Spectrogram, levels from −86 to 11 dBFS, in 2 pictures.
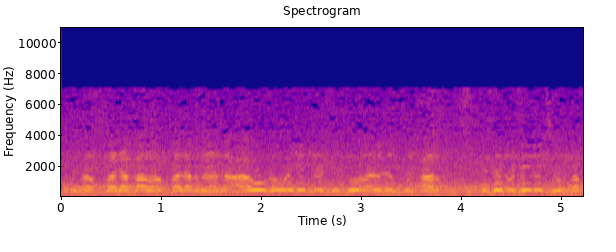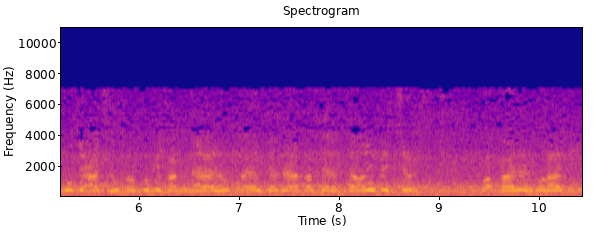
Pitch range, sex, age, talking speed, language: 215-230 Hz, male, 40-59, 105 wpm, Arabic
